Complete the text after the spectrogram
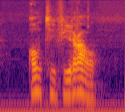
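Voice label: "antiviraal", Dutch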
